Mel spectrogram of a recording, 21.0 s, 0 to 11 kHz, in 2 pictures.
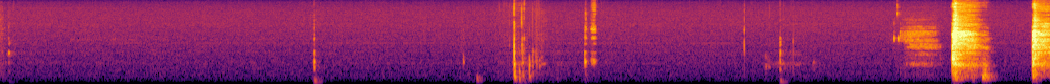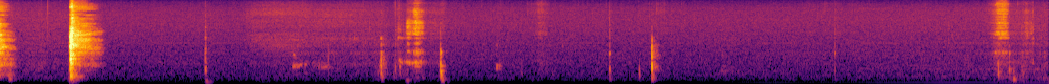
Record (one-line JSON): {"three_cough_length": "21.0 s", "three_cough_amplitude": 29598, "three_cough_signal_mean_std_ratio": 0.12, "survey_phase": "alpha (2021-03-01 to 2021-08-12)", "age": "65+", "gender": "Female", "wearing_mask": "No", "symptom_none": true, "smoker_status": "Never smoked", "respiratory_condition_asthma": false, "respiratory_condition_other": false, "recruitment_source": "REACT", "submission_delay": "1 day", "covid_test_result": "Negative", "covid_test_method": "RT-qPCR"}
